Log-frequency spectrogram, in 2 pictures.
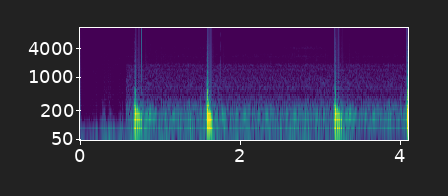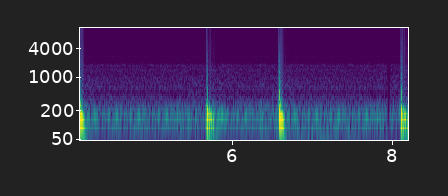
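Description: Clear paired lub-dub beats, S1 then S2, at a slow regular rate of about 24 cycles a minute over a low hum. Normal heart sounds.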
